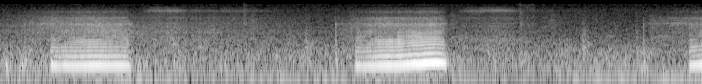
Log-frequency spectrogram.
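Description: A sleeping cat snores with low, buzzing breaths in, about one every three seconds, quiet between breaths; ordinary snoring.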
